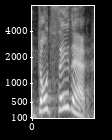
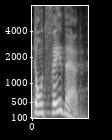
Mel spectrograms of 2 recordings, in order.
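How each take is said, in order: First: Much higher and louder, slow and drawn; full yell. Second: First yell, louder but held back; retold yell. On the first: Retold or imitated. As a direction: scream it at dad at full force. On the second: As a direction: snap it at dad, not full force yet. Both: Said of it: "he yelled at me".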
